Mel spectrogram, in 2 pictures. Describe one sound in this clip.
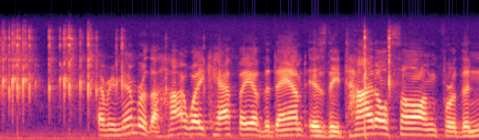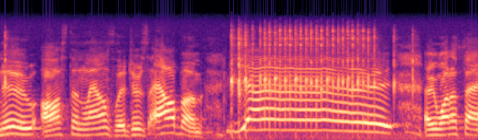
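A man speaks theatrically and with animation into a microphone.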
